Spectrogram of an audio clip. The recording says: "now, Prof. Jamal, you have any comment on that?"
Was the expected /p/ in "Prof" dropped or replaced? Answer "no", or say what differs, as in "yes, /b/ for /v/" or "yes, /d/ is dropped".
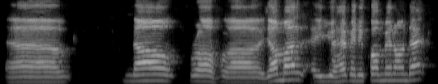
yes, /f/ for /p/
